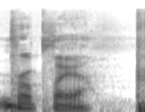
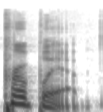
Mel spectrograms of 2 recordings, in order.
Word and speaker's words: Propylaea: The closest you got to that is the Propylaea, although I think I've been saying that wrong, haven't I? – I think so. – What is it? – Propylaea. – Propylaea, yeah. – That's how I heard it pronounced on our little tour guide.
